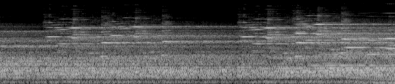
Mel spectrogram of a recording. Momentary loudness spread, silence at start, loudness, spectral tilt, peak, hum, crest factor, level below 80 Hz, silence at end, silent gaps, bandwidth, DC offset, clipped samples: 7 LU; 0 s; -17 LUFS; -1 dB/octave; -2 dBFS; none; 16 dB; -44 dBFS; 0 s; none; 18 kHz; under 0.1%; under 0.1%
